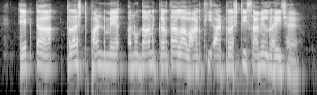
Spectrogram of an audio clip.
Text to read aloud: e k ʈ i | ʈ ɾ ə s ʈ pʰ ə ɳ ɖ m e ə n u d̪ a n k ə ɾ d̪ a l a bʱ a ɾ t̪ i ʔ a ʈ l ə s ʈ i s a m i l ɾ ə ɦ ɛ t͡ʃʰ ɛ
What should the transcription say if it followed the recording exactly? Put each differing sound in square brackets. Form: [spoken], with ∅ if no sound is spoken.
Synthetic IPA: e k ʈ [a] | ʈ ɾ ə s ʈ pʰ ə ɳ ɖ m e ə n u d̪ a n k ə ɾ [t̪] a l a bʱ a ɾ [t̪ʰ] i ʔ a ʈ [ɾ] ə s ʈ i s a m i l ɾ ə ɦ ɛ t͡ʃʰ ɛ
